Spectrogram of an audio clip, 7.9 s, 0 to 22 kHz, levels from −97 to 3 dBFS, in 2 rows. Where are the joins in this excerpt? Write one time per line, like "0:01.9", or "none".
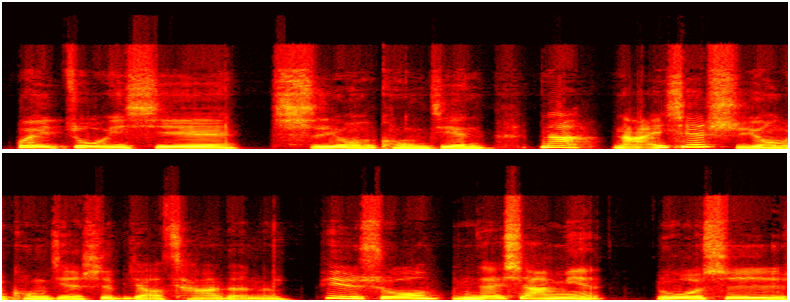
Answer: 0:05.4
0:06.2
